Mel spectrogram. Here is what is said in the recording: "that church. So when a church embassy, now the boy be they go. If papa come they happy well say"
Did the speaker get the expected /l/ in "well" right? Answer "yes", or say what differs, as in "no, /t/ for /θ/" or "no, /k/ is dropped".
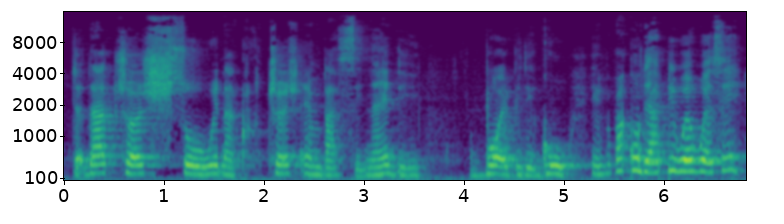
no, /w/ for /l/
